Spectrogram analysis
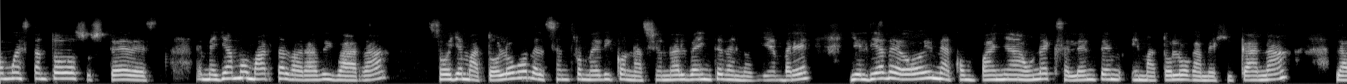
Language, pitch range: Spanish, 205-245 Hz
